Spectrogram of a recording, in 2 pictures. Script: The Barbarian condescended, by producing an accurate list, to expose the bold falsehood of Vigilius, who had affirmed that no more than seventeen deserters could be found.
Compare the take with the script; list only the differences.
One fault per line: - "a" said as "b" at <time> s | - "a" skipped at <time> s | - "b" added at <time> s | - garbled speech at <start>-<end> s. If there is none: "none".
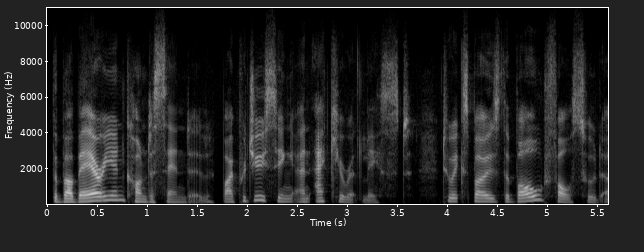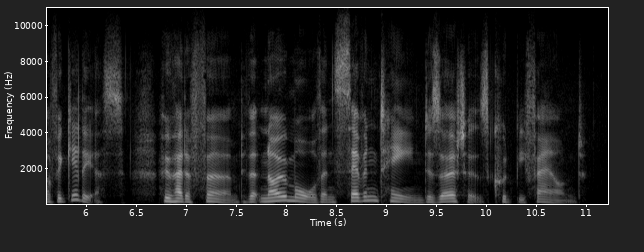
none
